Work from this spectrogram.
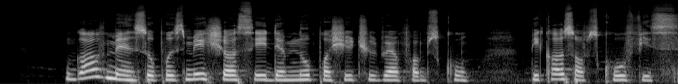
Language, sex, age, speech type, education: Nigerian Pidgin, female, 15-29, read, secondary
